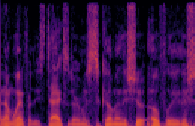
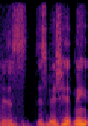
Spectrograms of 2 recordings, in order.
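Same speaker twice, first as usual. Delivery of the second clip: high-pitched, acted-out alarm; mock alarm; 8 semitones higher than usual. Hunter checking himself after a gunshot, mock alarm. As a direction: replay a moment of panic, half joking.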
